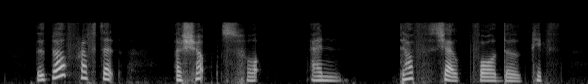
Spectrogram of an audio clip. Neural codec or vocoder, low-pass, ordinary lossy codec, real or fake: codec, 16 kHz in and 24 kHz out, 0.6 kbps, FocalCodec, streaming, 4096 codes; 7.2 kHz; none; fake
